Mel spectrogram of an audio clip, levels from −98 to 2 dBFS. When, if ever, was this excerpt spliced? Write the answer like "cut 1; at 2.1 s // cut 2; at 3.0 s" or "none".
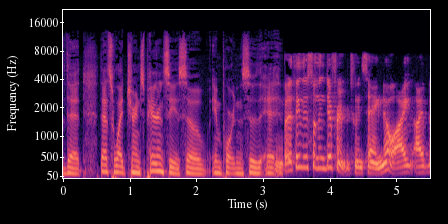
cut 1; at 3.3 s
